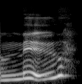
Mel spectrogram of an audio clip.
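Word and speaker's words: mu: easy to remember because they are moo like a cow that's the name of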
